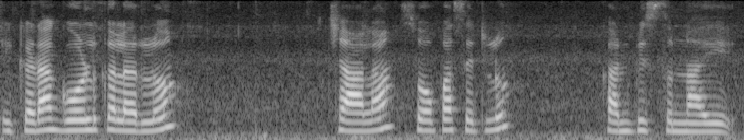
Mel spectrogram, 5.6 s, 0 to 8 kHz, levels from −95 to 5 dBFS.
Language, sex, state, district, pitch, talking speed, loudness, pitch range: Telugu, female, Telangana, Mahabubabad, 210 Hz, 65 wpm, -17 LUFS, 200-225 Hz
